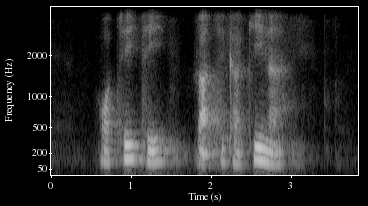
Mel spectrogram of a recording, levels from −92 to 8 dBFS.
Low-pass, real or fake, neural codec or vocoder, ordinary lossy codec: 3.6 kHz; fake; codec, 24 kHz, 0.5 kbps, DualCodec; Opus, 16 kbps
